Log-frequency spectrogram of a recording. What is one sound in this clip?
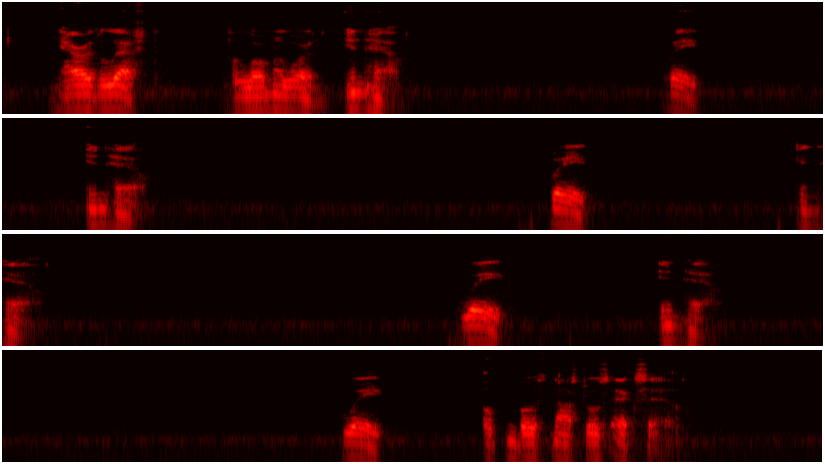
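An elderly man speaks slowly and quietly in short bursts with long pauses, close to a microphone.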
